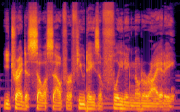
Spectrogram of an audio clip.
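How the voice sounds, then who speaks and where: A man playing a gruff, cold, commanding wolf sheriff in human form, curt and threatening, in a comic dub. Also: rumbling low, moderate pace, sharp tone, soft background music. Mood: cold, menacing. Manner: curt, threatening, coolly controlled.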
